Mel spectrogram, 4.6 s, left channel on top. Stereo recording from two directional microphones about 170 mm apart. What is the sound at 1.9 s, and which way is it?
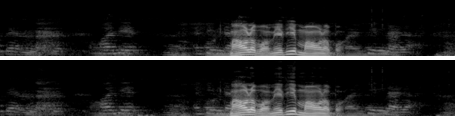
Speech, 25° right (ahead or behind).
